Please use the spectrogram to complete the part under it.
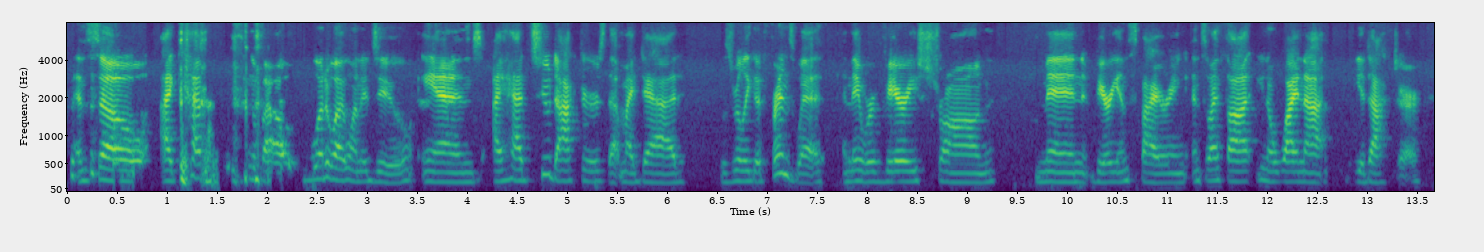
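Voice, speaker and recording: A woman physician answering interview questions in a lively, candid storytelling manner. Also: on the low side, rough recording. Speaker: physician guest.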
